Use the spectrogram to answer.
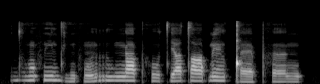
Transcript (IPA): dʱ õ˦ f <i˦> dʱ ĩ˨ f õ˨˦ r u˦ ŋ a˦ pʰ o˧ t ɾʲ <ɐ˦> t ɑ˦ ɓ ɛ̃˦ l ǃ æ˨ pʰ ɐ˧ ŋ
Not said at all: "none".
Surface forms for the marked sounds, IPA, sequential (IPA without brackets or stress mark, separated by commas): ĩ˦, ɑ˦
